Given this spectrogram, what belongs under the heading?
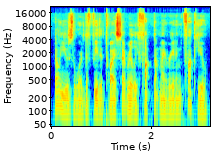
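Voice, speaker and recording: A man with a low, darkish voice reads crude fan fiction aloud at a brisk pace, hamming up the drama. As reader and commentator, he keeps dropping into casual, profane, exasperated asides.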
